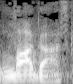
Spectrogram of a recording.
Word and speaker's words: logos: So modern New Testament Greek speakers pronounce it logos because there's two omicrons, not two omegas.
